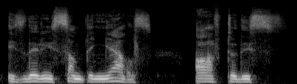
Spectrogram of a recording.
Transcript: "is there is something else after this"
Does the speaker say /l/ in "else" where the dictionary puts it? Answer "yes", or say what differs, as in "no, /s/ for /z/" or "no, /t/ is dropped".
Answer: yes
